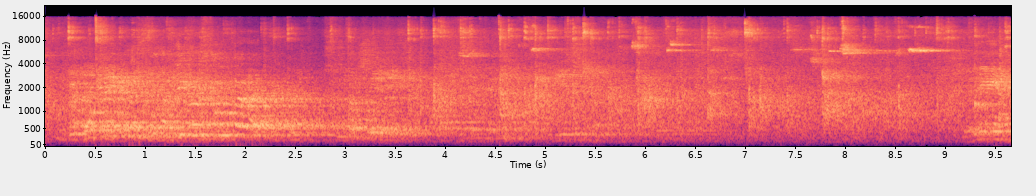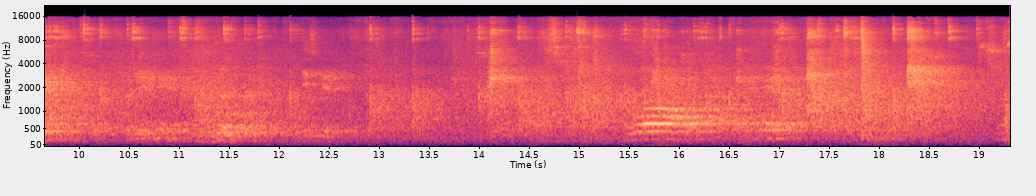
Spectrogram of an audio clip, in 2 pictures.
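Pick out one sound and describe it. A table tennis ball clicks off paddles and bounces on the table in a rally.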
